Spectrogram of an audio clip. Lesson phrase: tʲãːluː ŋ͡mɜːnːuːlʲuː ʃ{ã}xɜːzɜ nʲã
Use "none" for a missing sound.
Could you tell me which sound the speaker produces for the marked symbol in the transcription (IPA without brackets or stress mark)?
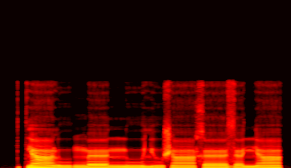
ãː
